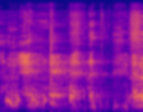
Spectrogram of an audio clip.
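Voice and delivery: high laughing run-in to the sentence. Real, not acted. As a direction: still laughing as you start again. Laughs at coffee-shop story.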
